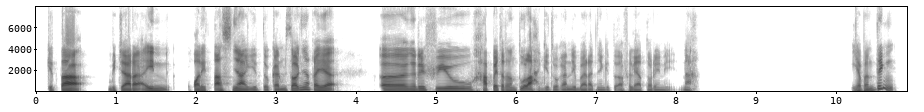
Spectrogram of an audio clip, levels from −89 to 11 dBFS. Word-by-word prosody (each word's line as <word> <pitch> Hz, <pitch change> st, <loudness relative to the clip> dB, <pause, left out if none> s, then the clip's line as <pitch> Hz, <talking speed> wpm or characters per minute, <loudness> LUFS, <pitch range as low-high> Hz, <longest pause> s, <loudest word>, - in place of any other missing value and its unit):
kita -, -, +6 dB, 0.3 s
bicarain 110 Hz, +3 st, +1 dB, 0.3 s
kualitasnya, 110 Hz, +2 st, +1 dB
gitu 100 Hz, 0 st, -8 dB
kan. 100 Hz, +1 st, -2 dB
Misalnya, 145 Hz, -, +1 dB
kayak, 140 Hz, -7 st, +3 dB, 0.5 s
eee, 150 Hz, 0 st, +4 dB
ngereviu 145 Hz, -1 st, 0 dB
HP 130 Hz, 0 st, -2 dB
tertentu, 130 Hz, +1 st, -3 dB
lah, -, -, +4 dB
gitu 95 Hz, -1 st, -11 dB
kan, 95 Hz, +1 st, -7 dB
ibaratnya 95 Hz, -2 st, -7 dB
gitu, 90 Hz, -, -14 dB
afiliator 90 Hz, -1 st, -9 dB
ini. 85 Hz, -2 st, -14 dB
Nah -, -, -10 dB, 2.0 s
yang -, -, -5 dB
penting -, -, -2 dB
120 Hz, 115 wpm, -24 LUFS, 100-140 Hz, 2.0 s, kita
